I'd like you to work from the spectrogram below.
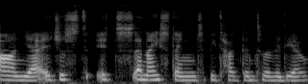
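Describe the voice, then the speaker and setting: This woman speaks at a moderate pace. The recording is very clean, with a silent background. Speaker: busker and singer. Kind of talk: casual vlog talk to camera. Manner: chatty, rambling.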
